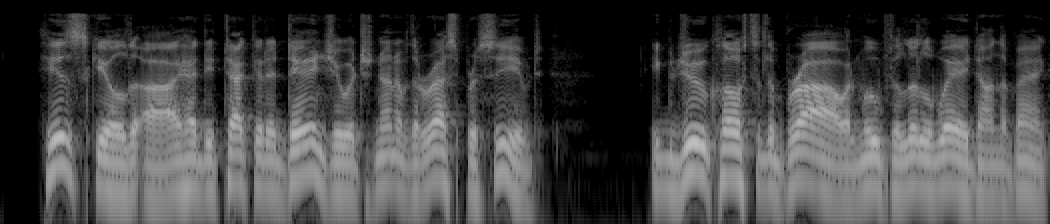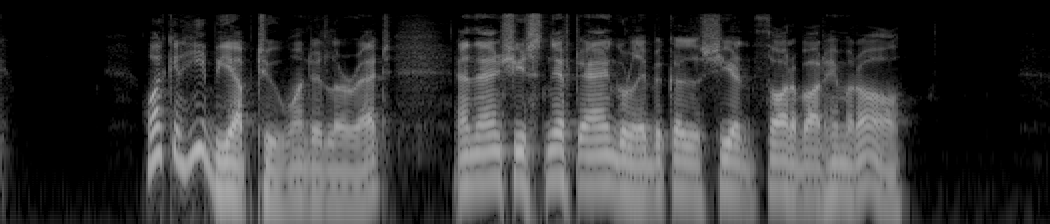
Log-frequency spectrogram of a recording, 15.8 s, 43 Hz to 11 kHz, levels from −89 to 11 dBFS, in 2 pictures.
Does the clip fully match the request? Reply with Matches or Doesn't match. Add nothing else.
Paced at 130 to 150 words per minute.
Doesn't match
